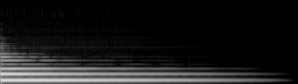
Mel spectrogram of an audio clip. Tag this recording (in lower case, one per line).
musical instrument
plucked string instrument
guitar
bass guitar
music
